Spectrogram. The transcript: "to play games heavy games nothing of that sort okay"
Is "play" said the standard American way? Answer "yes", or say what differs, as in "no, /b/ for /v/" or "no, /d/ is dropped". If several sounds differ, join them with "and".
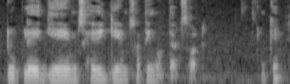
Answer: yes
